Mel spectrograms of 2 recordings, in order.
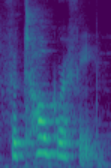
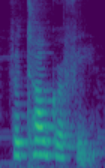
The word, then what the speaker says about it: photography: very strong at all now if you look at the second example photography you can hear the pronunciation is different and that's because the second syllable is the stressed syllable in this word photography all talk photography compare it to the first syllable where the schwa sound is it reduces down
